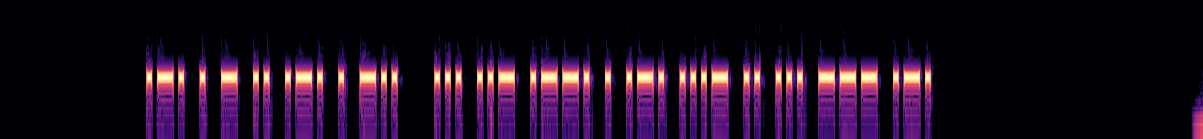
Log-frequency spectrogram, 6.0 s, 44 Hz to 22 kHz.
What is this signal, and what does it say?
Morse code, heard as a keyed tone, about 43 wpm, 700 Hz. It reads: RETIRED SUPERVISOR
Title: Practice QSO - Exchange 3 - More Info - 45wpm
